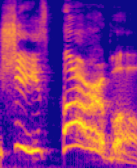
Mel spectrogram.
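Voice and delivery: very high, forceful delivery flung out. Retelling a friend's strong reaction to a clip: Jeff from Curb Your Enthusiasm voice. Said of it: "sounded a bit like, uh, Jeff from Curb Your Enthusiasm".

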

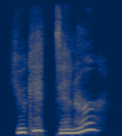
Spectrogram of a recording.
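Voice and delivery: plaintive, begging, orphan-style pleading. Retelling how a line was delivered: imitating Carter's pleading delivery. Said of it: "Carter does such a good job of delivering".

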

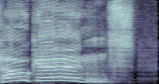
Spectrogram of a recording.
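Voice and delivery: put-on very high, very loud, shrill drunken shout. Voicing a swaying, intoxicated humanoid that points and yells: yelling drunkenly. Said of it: "points a finger, and yells".

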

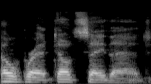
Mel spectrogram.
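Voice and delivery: plain

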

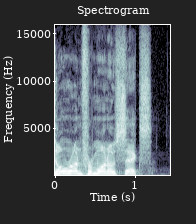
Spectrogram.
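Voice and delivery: loud, high-pitched scream. Retelling how a friend shouted while chasing: imitating someone screaming. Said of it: "he's screaming".

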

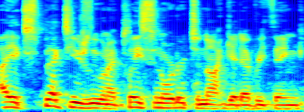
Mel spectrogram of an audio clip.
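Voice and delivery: ordinary talk, nothing marked

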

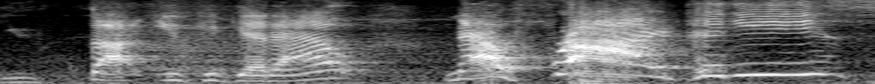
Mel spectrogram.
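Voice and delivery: shrill, high, loud, swooping horror-villain screech. Imagining Chucky appearing midway through the house, in a Crypt Keeper voice. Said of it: "I don't know why I sound like the Crypt Keeper now".

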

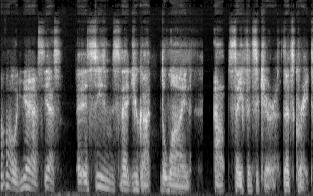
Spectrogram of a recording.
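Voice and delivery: put-on creepy old man character voice. Game master voicing the old man greeting the players, Old Man Jenkins voice. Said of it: "the old man kind of creeps out. / the old man kind of creeps out. Hello? He's waving at you guys again. He doesn't think you all see him. Creepy old man. / the old man kind of creeps out. / the old ma".

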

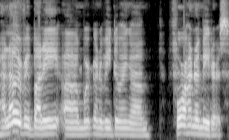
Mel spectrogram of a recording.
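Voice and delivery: public address announcement style. Retelling a race where a PA announcement changes the distance: imitating a PA announcement. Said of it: "a big P A announcement".

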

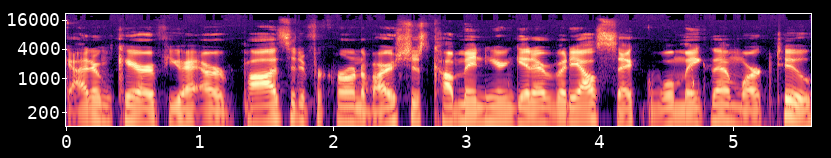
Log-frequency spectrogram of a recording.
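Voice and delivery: usual speaking voice

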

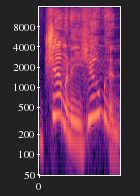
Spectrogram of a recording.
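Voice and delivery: high, wide, amazed exclaiming voice.

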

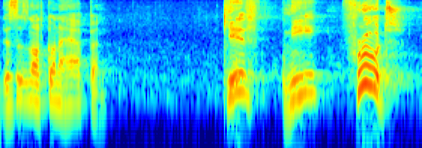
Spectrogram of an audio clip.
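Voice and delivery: earnest, insistent, begging, pleading tone. Retelling a past prayer to the Lord: retelling own pleading prayer. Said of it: "pleading and saying".

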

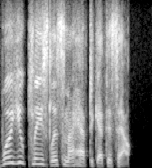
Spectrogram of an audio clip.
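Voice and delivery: normal talking voice

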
